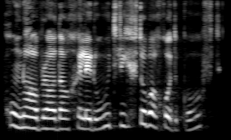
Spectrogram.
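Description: A woman narrating a storybook for children in an expressive, measured way. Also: medium pitch.

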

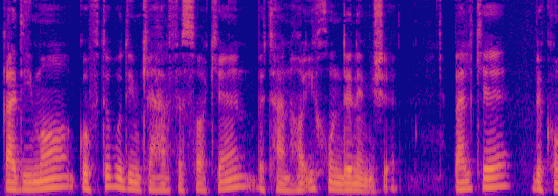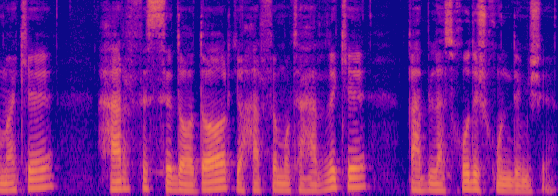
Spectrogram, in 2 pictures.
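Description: A man teaching the rules of Quran recitation, explaining step by step and chanting the examples in a slow, melodic voice. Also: lowish voice, mellow. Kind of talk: instructional explanation.

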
